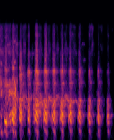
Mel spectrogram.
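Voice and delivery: high delighted burst of laughter; laughing hard at the compliment. Real, not acted. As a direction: let a high happy laugh ring out.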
